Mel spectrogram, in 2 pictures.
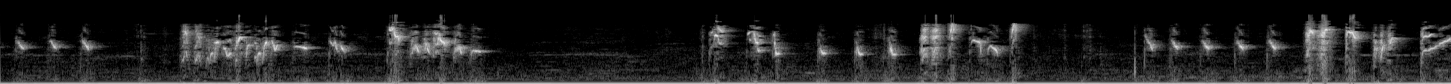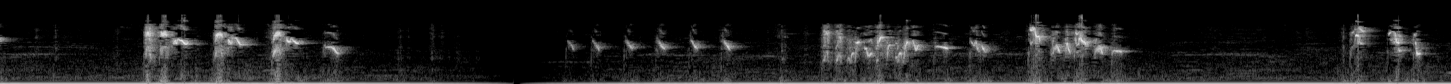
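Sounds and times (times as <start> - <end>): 
greater green leafbird cucak ijo song: 0.0 - 19.0, 19.9 - 29.0.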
